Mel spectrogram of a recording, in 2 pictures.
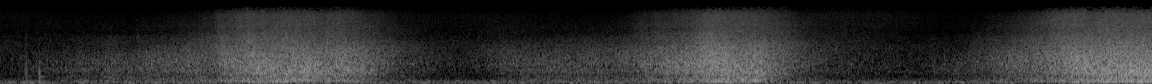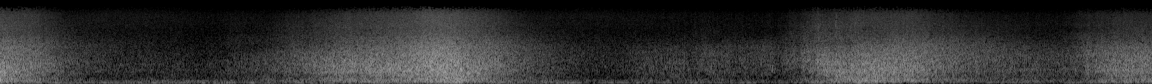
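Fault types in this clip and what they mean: Nothing stood out on listening to this sound recording.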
